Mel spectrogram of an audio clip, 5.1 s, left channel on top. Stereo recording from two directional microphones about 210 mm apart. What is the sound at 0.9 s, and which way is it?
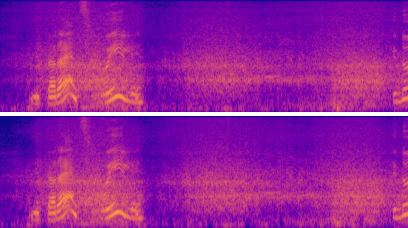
Speech, 25° left (ahead or behind).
